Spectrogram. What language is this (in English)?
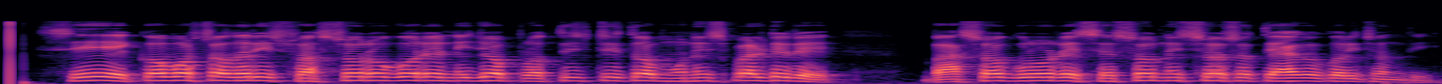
Odia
